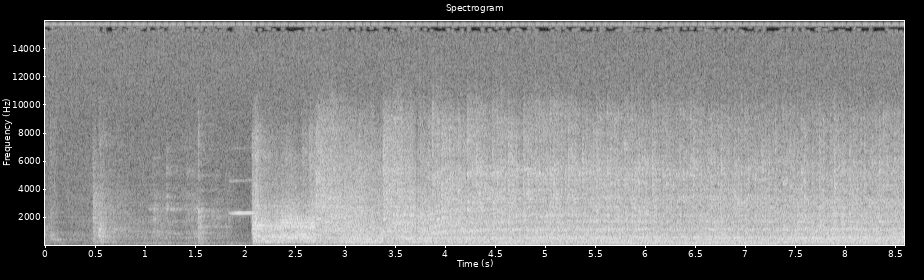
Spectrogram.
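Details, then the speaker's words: Allis-Chalmers tractor engine after a complete rebuild, with distributor timing set: a few cranking clunks, then it catches and settles into a steady, even idle with the tappets quiet; it starts and runs well. "uh it starts up good and it runs good sounds good the taets are quiet and uh all of it sounds pretty good right now"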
